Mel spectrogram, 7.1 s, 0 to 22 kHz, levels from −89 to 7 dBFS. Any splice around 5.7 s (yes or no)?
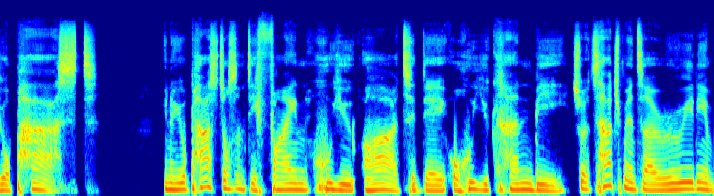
yes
